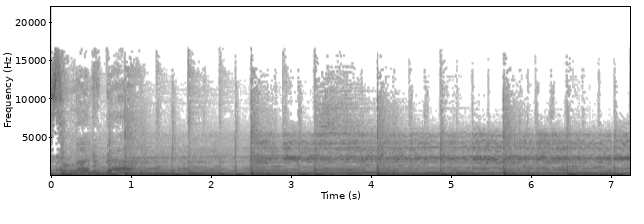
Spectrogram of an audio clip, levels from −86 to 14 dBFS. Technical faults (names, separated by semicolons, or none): none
